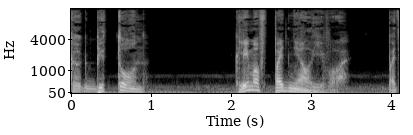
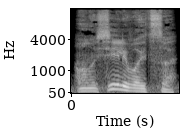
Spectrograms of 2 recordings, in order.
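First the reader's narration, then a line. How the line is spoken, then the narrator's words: Strained, forced out. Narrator (Russian): выдавил сержант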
